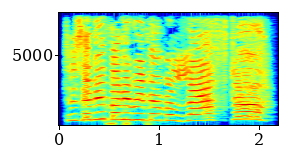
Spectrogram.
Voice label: saying does anybody remember laughter falsetto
